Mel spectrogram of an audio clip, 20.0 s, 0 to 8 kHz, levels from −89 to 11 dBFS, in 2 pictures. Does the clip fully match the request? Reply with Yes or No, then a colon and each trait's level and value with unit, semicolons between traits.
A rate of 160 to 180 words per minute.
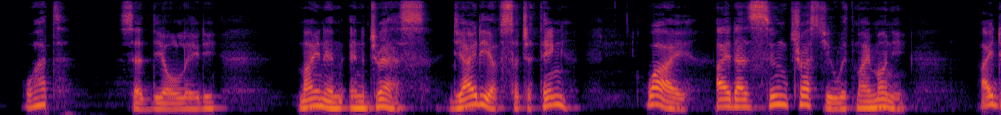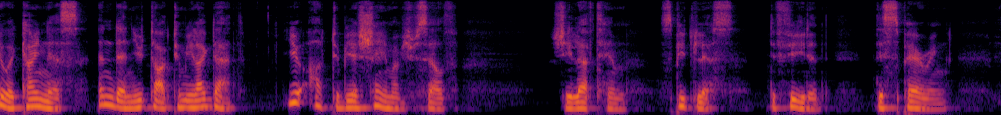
No: average, 150 wpm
